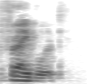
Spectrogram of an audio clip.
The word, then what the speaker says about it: Fribourg: So this is how you pronounce this city. Of course, I know it's quite a well-known city. I know it like Freiburg. – Yeah. – Is it the same? – Yeah, it's the same.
